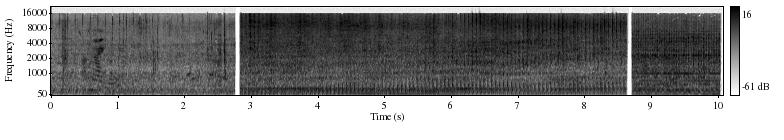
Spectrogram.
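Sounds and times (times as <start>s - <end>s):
boat engine pulsing: 0.0s - 10.0s.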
